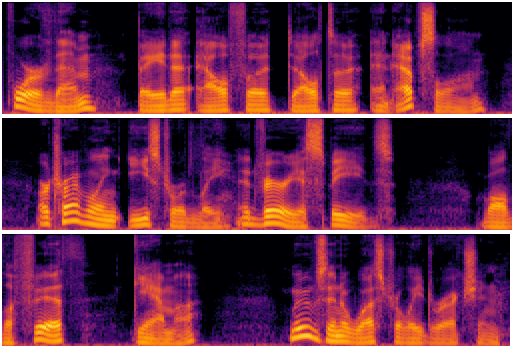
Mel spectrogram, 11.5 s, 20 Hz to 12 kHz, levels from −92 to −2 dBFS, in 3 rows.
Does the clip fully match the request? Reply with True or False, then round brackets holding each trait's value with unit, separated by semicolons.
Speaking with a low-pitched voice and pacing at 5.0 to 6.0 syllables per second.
False (110 Hz; 4.5 syllables/s)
